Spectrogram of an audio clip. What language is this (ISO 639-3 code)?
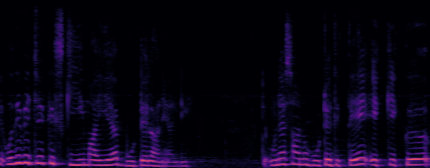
doi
